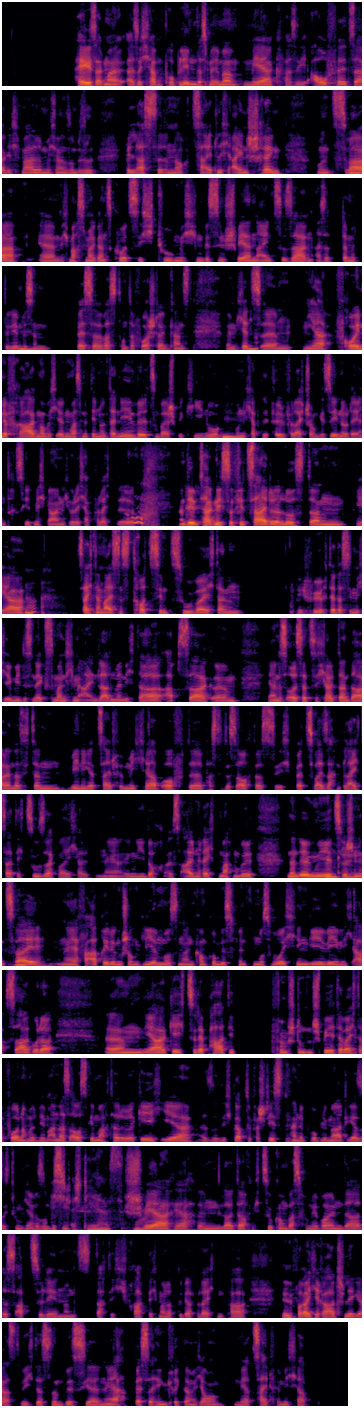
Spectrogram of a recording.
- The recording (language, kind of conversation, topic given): German, advice, Warum fällt es mir schwer, bei Bitten von Freunden oder Familie Nein zu sagen?
- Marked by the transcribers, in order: other background noise; surprised: "Uh"; laughing while speaking: "meine"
